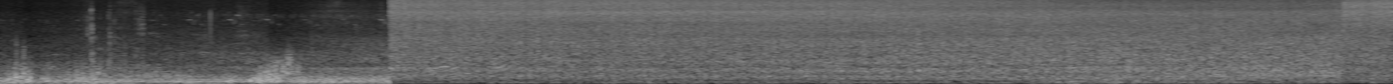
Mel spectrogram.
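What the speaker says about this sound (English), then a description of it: "the hot spring with waterfall is over there" Steady, loud rushing water from a hot spring waterfall at Zarqa hot springs by the Dead Sea, Jordan, fills the clip, a constant roar, preceded by a few seconds of muffled wind and rumble.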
